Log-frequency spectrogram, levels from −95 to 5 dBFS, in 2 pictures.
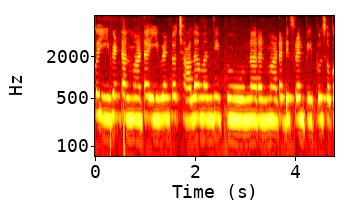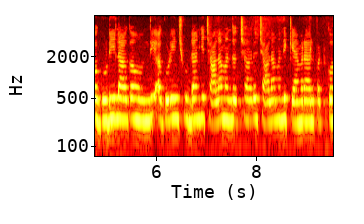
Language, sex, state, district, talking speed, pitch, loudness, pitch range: Telugu, female, Andhra Pradesh, Srikakulam, 150 wpm, 245 Hz, -15 LUFS, 240-255 Hz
